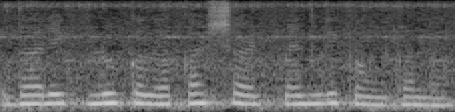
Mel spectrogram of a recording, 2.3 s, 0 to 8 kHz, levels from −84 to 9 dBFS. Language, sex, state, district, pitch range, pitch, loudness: Hindi, female, Uttar Pradesh, Varanasi, 220-240 Hz, 230 Hz, -17 LUFS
